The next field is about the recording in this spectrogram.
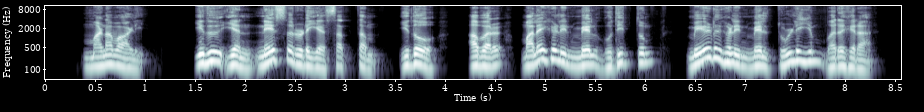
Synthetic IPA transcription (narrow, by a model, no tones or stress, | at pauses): mɐɳɐʋaːɭḭ | ɪðɯʔɛnneːsɐɾɯɽɐjɐsɐt̪ːɐm | ɪðoː | ɐʋɐɾ | mɐlɐɪɣɐɭɪnmeːlɡʊðɪt̪ːɯmː | eːɽɯɣɐɭɪnmeːlt̪ʊɭːɪjɯmʋɐɾɯɣɪra̰ːɾ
